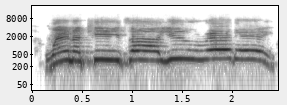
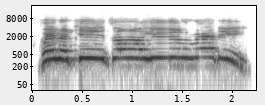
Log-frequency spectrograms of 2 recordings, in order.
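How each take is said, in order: First: High, loud, drawn-out call; teacher call. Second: High, drawn-out call; teacher call. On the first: Call-and-response with kids. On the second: Call-and-response repeated. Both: Shown as a demonstration. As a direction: call out to the class.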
